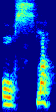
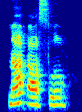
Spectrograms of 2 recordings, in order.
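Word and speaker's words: Åsle: Osla. It's actually A with a circle over it. What? SLE Osla. They wanted to know. Oslo? She says, how do you pronounce the Osla stitch? Oslo. Oslo. Not Oslo.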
